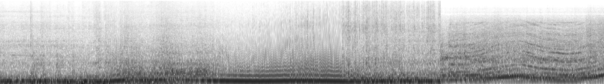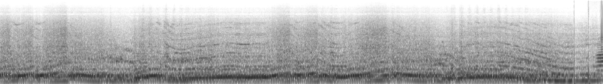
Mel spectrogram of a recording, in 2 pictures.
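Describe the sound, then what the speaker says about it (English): A drift car at a DMEC round in Poland, running rough and misfiring on one cylinder, gives a loud, close, continuous engine note with uneven surging revs and tire squeal, with no talk over it. "We're down on the cylinder, misfiring."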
